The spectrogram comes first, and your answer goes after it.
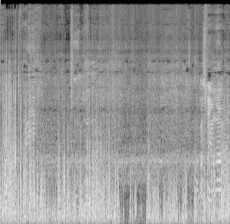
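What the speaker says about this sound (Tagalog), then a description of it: "Lakas pa yung hangin" Loud, rumbling wind buffeting the microphone almost throughout on a service boat at sea, briefly easing for a moment before gusting back strongly.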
